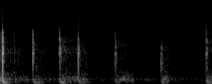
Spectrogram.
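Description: Chalk on a blackboard while writing: a quick, irregular series of about eight sharp taps and clicks as the chalk strikes and lifts off the board.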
